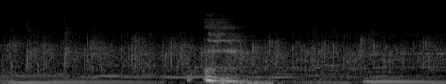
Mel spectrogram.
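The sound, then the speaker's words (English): A church audience applauds during an evening service with steady, fairly soft clapping that runs throughout, briefly swelling near the middle. “Can we give God a clap offering tonight?”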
